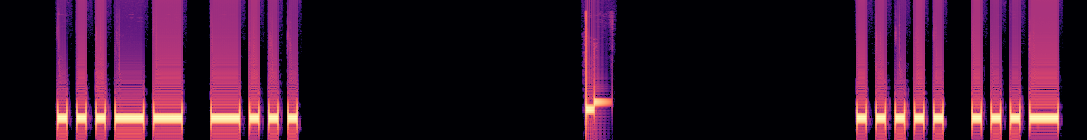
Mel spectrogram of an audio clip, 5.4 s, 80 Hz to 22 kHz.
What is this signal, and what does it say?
Morse code, heard as a keyed tone, about 25 wpm, 700 Hz. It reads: 3 B 5 V
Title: Single-Letter Single-Number 25wpm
